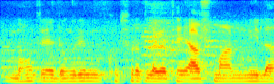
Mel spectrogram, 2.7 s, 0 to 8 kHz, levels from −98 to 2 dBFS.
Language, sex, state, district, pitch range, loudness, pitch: Chhattisgarhi, male, Chhattisgarh, Rajnandgaon, 115-120 Hz, -22 LUFS, 115 Hz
